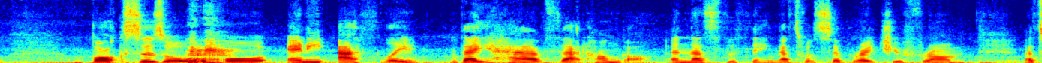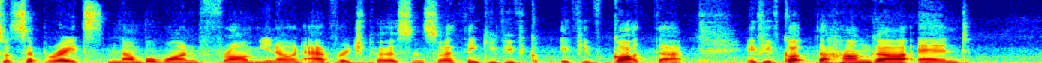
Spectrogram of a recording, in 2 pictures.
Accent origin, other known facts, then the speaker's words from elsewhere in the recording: Sydney, New South Wales, Australia; I'm from Sydney, Australia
